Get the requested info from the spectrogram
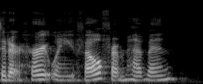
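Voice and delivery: normal talking voice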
